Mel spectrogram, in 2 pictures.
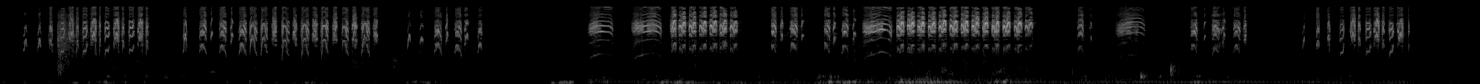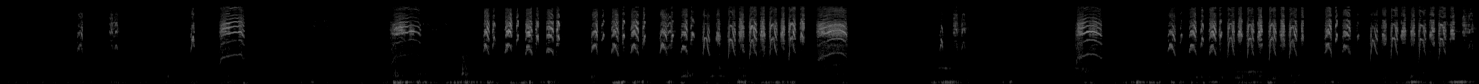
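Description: Sogon, a sunbird kept as a songbird, singing in bouts of fast, dense, high-pitched twittering one to four seconds long, broken by short pauses and sparser stretches of scattered notes.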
